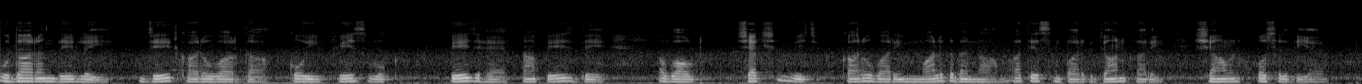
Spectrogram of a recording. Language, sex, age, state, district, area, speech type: Punjabi, male, 30-45, Punjab, Mohali, urban, read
